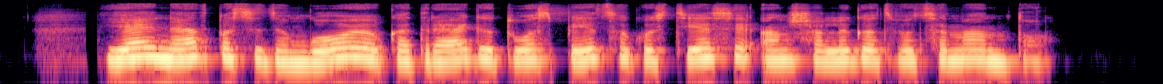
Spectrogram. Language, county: Lithuanian, Tauragė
